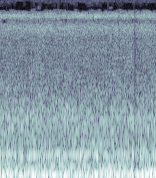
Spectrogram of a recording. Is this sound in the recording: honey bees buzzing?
yes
